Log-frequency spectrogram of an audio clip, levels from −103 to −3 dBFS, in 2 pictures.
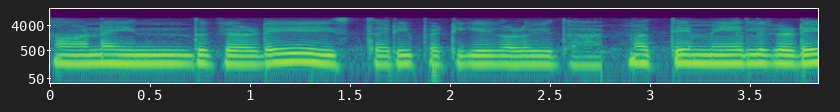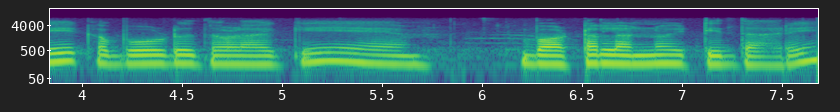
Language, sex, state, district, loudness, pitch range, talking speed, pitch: Kannada, female, Karnataka, Koppal, -21 LUFS, 170-180 Hz, 95 wpm, 175 Hz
